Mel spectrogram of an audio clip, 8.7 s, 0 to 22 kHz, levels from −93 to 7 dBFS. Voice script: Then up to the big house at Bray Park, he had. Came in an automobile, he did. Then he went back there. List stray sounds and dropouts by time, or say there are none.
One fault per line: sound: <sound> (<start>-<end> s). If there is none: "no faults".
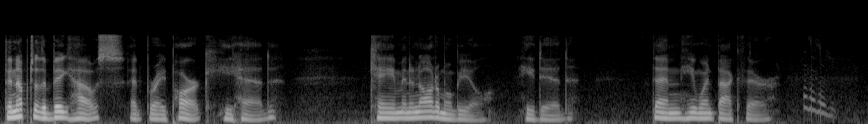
sound: chirp (8.0-8.4 s)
